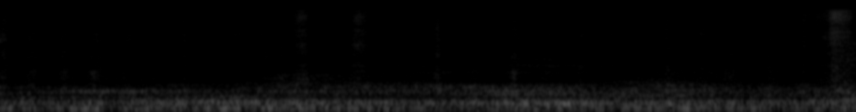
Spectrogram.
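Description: Faint scratching of a wax crayon rubbed across textbook paper while colouring in a leaf, in short, irregular strokes over a low steady hum.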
